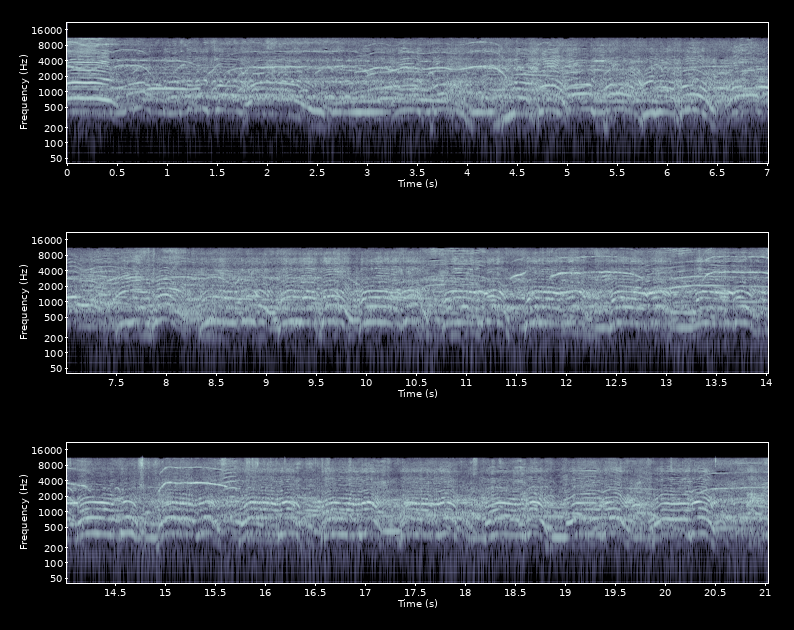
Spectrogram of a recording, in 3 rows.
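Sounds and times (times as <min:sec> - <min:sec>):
crowd shouting and cheering: 0:00.0 - 0:21.0.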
